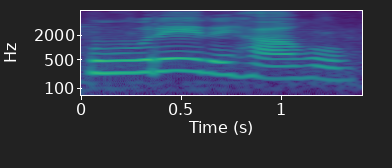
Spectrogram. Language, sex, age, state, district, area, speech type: Urdu, female, 45-60, Delhi, North East Delhi, urban, spontaneous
